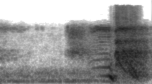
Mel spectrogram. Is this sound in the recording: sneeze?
yes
